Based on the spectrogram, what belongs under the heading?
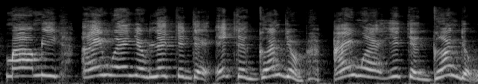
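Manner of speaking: high, childish whining, mocking a baby; high mock baby voice begging; mock whiny baby. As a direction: whine like a toddler wanting a toy.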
